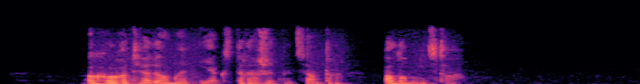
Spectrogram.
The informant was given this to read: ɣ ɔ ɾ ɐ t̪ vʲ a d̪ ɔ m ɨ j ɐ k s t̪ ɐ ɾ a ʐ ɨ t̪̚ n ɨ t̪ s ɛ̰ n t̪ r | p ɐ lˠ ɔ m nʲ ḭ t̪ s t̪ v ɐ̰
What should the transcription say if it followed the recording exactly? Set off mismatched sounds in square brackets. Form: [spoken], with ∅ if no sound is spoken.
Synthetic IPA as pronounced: ɣ ɔ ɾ ɐ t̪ vʲ a d̪ ɔ m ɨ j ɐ k s t̪ ɐ ɾ a ʐ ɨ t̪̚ n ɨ t̪ s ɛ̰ n t̪ r | p [a] lˠ ɔ m nʲ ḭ t̪ s t̪ v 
